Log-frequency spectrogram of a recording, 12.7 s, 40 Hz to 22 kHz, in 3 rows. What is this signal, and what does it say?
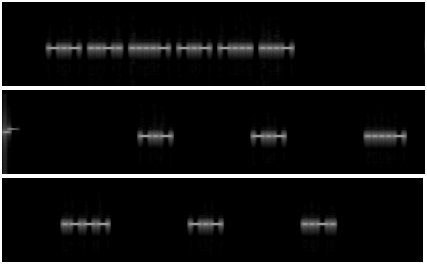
Morse code, heard as a keyed tone, about 36 wpm, spaced as for 15 wpm, 700 Hz. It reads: KF4KBV KK4JKF
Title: USA Call Signs - 6 Characters - 8x Character Spacing - 35wpm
